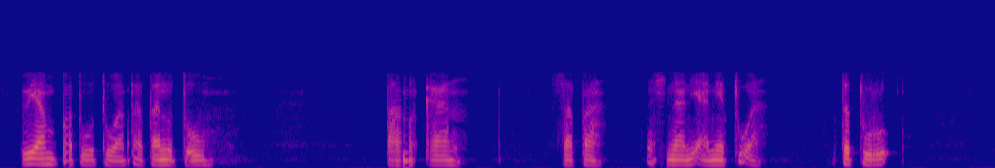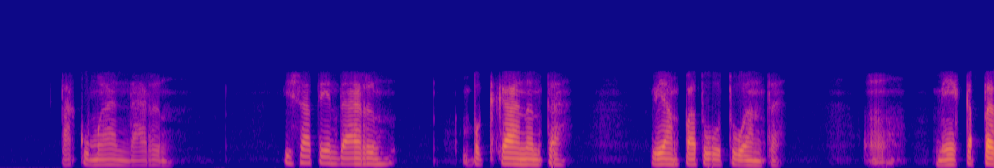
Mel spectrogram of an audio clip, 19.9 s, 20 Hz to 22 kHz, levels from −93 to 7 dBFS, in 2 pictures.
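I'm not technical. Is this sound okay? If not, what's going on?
No. The speech has two kinds of fault.

Packet loss with pitch repetition occurs at 0.66 s, 3.94 to 4.10 s, 6.62 s (just before "ane tua"), 15.48 s, 17.04 s (right after "weam pa") and 18.78 s. Small pieces of the audio never arrived. To cover each gap, the receiving end repeated the last bit of voice it had, so you hear a brief held, buzzy sound lasting from 20 to 60 ms. Around 4 s several short gaps are spread over about a sixth of a second.

Microphone volume stepped up happens at 13.5 s and again at 17.34 s. The calling software decided the microphone was too quiet and turned its input up all at once instead of gradually. The voice and any background sound jump louder together at those moments, in two separate steps. The normal narrow, phone-like tone of the line is still heard through these changes.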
